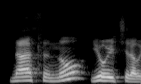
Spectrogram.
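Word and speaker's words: 那須与一: 나스노 요이치라고 읽습니다.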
